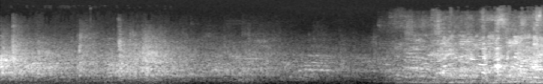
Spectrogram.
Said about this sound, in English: I'm always aware of other humans in the pub and their noises, and the way that their noise combines with the data exchange.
